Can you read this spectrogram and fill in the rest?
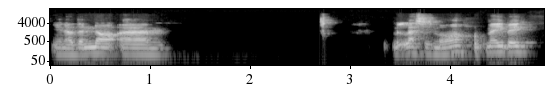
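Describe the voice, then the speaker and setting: Northern English man, thirties, laid-back, bright, podcast guest. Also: mid-range voice, extremely slow. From northern England. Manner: relaxed, chatty, says "mate" and "you know" often. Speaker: guest, house music DJ and producer. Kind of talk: casual podcast conversation.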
